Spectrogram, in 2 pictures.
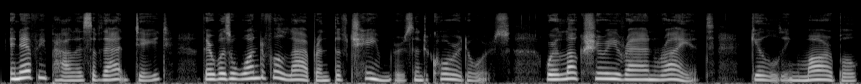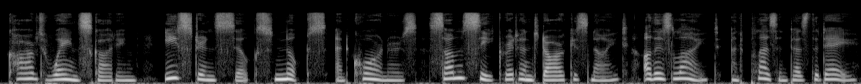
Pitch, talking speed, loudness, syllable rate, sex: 220 Hz, 145 wpm, -20 LUFS, 4.3 syllables/s, female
